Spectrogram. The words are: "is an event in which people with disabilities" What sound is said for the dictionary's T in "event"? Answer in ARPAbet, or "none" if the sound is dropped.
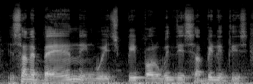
none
